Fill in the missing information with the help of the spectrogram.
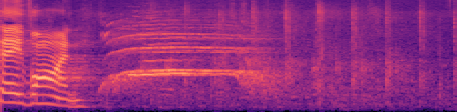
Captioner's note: cheering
